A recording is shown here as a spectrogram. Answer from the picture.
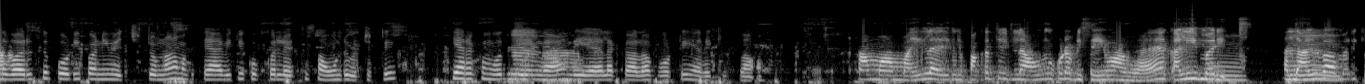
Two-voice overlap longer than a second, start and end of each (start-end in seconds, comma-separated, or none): none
